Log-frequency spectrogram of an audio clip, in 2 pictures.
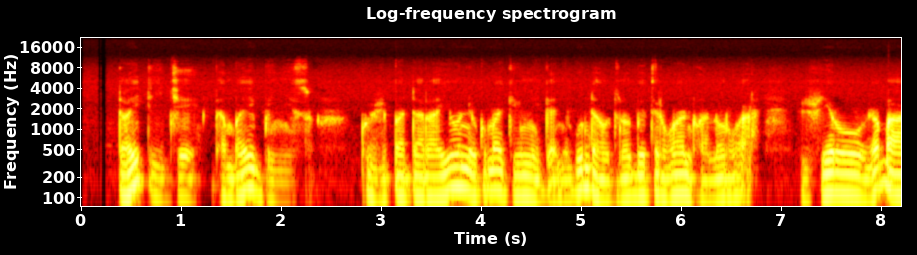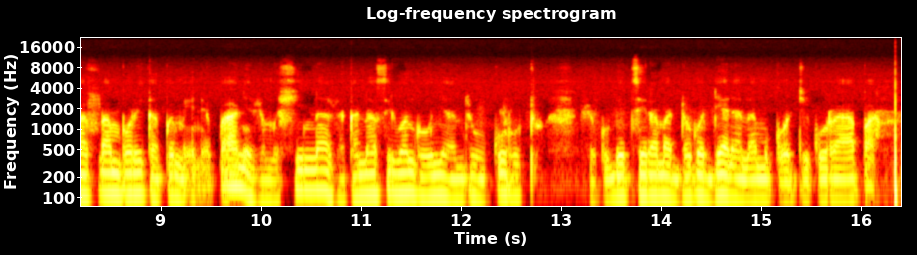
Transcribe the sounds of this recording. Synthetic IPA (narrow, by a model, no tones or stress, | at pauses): taitid͡ʒeɗambaibʱwiɲiːso̥kuʐipataɾajo̞ne̞kumakiriniɡa̰ne̞kundarod͡zino̞ɓe̞t͡se̞rwantʰuano̞rwa̰ːra | ʐiɾo̞ʐaɓaːɬambuɾikapemḛnḛpa̰ne̞ʐimuʃinaʐakanasirwaŋɡeuɲanʐiɦukuɾutu̥ʐ̥ekuɓe̞t͡se̞ɾamadʱoko̞dʱiananamuko̞tikuɾaːpa̰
